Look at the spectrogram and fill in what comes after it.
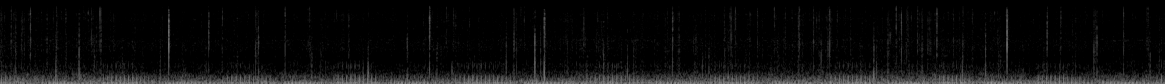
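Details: Domestic cat purring steadily, a low rumbling pulse swelling and easing in roughly one-second cycles, set against a crackling fireplace with frequent sharp pops.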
